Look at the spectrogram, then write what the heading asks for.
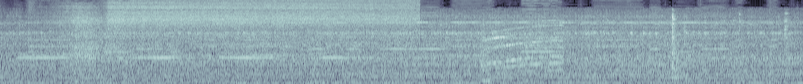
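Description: Sound effects for a cartoon wheel loader: a steady engine rumble with a row of short, evenly spaced reversing beeps, and a hiss of dirt pouring from its bucket into a dump truck bed until about four seconds in. About five seconds in comes a rising whine, and near seven seconds a sharp click.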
